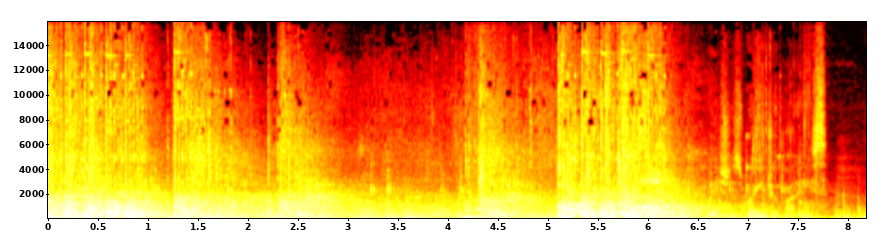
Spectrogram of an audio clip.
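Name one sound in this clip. Gunshots fire in loud bursts with booming blasts.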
